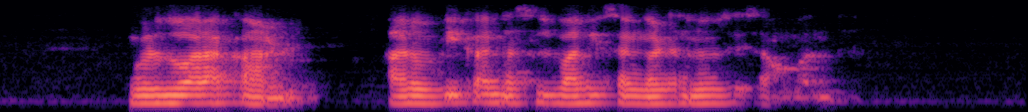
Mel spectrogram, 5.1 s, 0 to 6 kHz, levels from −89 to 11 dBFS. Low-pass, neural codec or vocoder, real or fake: 5.4 kHz; vocoder, 22.05 kHz, 80 mel bands, HiFi-GAN; fake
